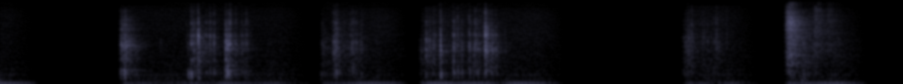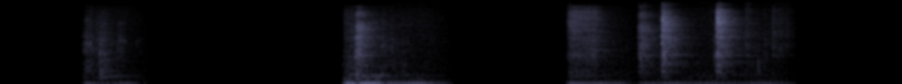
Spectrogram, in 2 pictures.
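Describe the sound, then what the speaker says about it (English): Hard candy crunched between the teeth in a series of close, loud bursts separated by short silences, about ten crunches in uneven rhythm. "I'm crunching my candy."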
